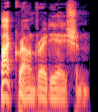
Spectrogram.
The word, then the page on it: background radiation: British English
